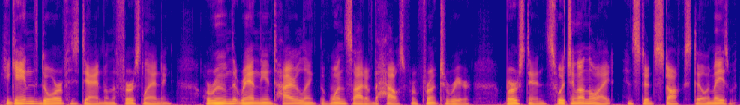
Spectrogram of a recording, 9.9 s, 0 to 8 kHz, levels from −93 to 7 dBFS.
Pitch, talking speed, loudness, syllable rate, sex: 110 Hz, 235 wpm, -20 LUFS, 5.8 syllables/s, male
